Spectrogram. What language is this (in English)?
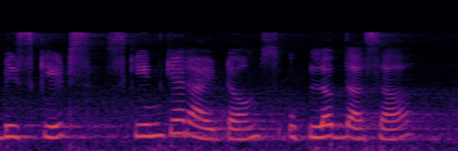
Konkani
